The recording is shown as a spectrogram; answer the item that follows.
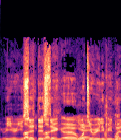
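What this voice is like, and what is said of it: Imitates another person's voice. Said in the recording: “it's an impression of my voice”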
